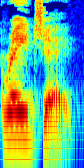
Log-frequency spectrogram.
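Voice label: "gray jay", English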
